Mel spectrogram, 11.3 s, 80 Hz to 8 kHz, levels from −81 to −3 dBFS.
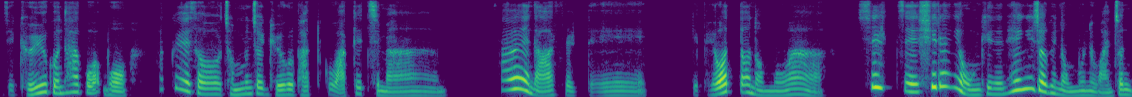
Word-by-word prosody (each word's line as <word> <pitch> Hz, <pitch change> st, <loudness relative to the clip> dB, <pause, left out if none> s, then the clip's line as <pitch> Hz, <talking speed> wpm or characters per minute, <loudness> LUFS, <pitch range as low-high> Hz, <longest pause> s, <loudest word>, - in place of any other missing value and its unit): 이제 145 Hz, -1 st, -18 dB
교육은 200 Hz, +5 st, 0 dB
하고 235 Hz, 0 st, -2 dB
뭐 -, -, -2 dB, 0.3 s
학교에서 255 Hz, -, -2 dB
전문적인 170 Hz, +3 st, -3 dB
교육을 150 Hz, +1 st, -2 dB
받고 135 Hz, -2 st, -11 dB
왔겠지만 125 Hz, -6 st, -6 dB, 0.5 s
사회에 305 Hz, 0 st, +4 dB
나왔을 135 Hz, -, -4 dB
때 130 Hz, +1 st, -13 dB, 0.4 s
이게 -, -, -19 dB
배웠던 225 Hz, +6 st, +4 dB
업무와 140 Hz, +4 st, -6 dB, 0.3 s
실제 365 Hz, -11 st, +3 dB
실행에 390 Hz, +4 st, +4 dB
옮기는 165 Hz, -, -2 dB
행위적인 275 Hz, -, +3 dB
업무는 130 Hz, +1 st, -7 dB
완전 120 Hz, +8 st, -3 dB
165 Hz, 300 characters per minute, -24 LUFS, -, 0.5 s, 사회에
